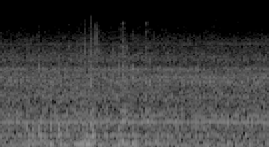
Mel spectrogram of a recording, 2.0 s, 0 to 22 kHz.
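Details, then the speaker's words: Vintage PC with Gigabyte M55S-DS2 motherboard, Athlon 64 X2 3600+, 400 W power supply, first power-on: quiet, even whir with no rattle or ticking as fans spin up right away; normal fan running. "let's go ahead and try to start it up let's see what happens and Spins right away"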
